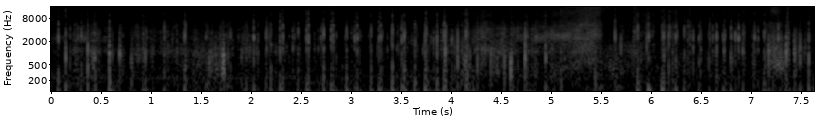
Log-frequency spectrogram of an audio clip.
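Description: A purple leather folio tablet case lies flat while fingernails scratch quickly and fingertips tap rapidly along its cover and spine. The result is a dense run of sharp, dry clicks and raspy scratches over a steady low hum.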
